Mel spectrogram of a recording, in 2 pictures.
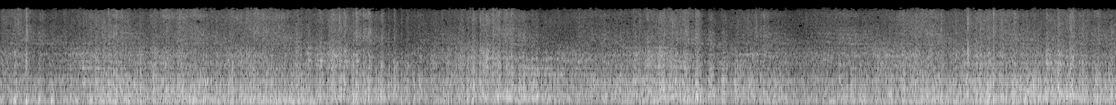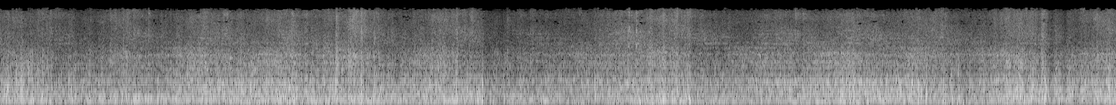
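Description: Empty covered hopper cars of a freight grain train rolling past close by: steel wheels running on the rails with a steady rumble and repeated clicks as the wheels cross rail joints.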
